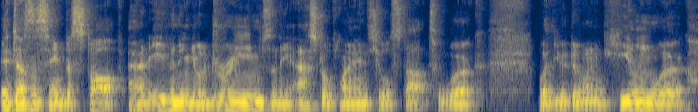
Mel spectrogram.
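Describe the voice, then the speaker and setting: With an Australian accent, a man speaks in a dark, mellow tone at a very deep, low pitch with ordinary pitch variation. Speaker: metaphysics teacher. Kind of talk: online course introduction. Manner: fast.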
